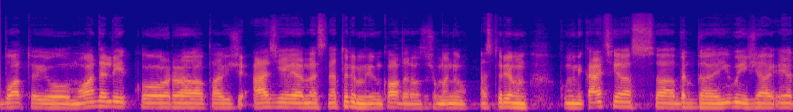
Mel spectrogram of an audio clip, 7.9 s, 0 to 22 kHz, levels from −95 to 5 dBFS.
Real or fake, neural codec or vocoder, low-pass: fake; codec, 44.1 kHz, 2.6 kbps, SNAC; 14.4 kHz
